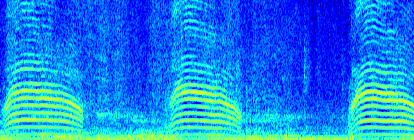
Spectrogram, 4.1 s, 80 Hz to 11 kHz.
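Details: Kittens meowing: three loud, clear harmonic meows, each under a second, arched in pitch then falling, spaced about 1.5 seconds apart, over a steady low hum.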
